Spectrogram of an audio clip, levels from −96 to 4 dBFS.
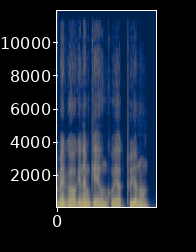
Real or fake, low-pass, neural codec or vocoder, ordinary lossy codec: fake; none; codec, 24 kHz, 0.9 kbps, DualCodec; none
